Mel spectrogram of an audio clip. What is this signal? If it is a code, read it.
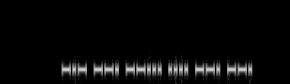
Morse code, heard as a keyed tone, about 46 wpm, 700 Hz. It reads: KG7HGG
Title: USA Call Signs - 6 Characters - Repeated 3x - 45wpm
